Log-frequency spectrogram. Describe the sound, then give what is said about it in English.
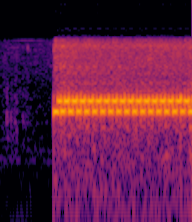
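Telephone ringing for a call-in caller on a wrestling radio show: after a brief silence, a steady electronic two-tone ring starts abruptly and holds unbroken at even loudness to the end. “Well, we got a caller and someone calling in at this moment.”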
